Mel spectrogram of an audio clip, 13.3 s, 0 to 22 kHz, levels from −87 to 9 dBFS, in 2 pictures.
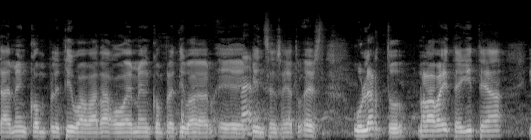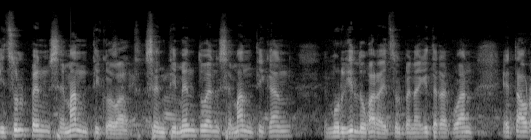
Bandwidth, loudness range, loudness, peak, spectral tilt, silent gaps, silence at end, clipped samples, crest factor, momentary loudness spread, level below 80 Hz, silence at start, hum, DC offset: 11 kHz; 4 LU; -20 LUFS; -2 dBFS; -5.5 dB/octave; none; 0 s; under 0.1%; 18 dB; 8 LU; -52 dBFS; 0 s; none; under 0.1%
